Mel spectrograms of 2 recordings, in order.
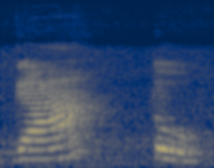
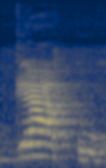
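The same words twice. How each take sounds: First: GATO split into GA, pause, TO; teacher breaking GATO into GA and TO; syllable by syllable. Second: Said in the usual way. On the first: Shown as a demonstration. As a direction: say GATO in two separate beats, GA... TO. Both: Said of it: "ao falar sílaba por sílaba".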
